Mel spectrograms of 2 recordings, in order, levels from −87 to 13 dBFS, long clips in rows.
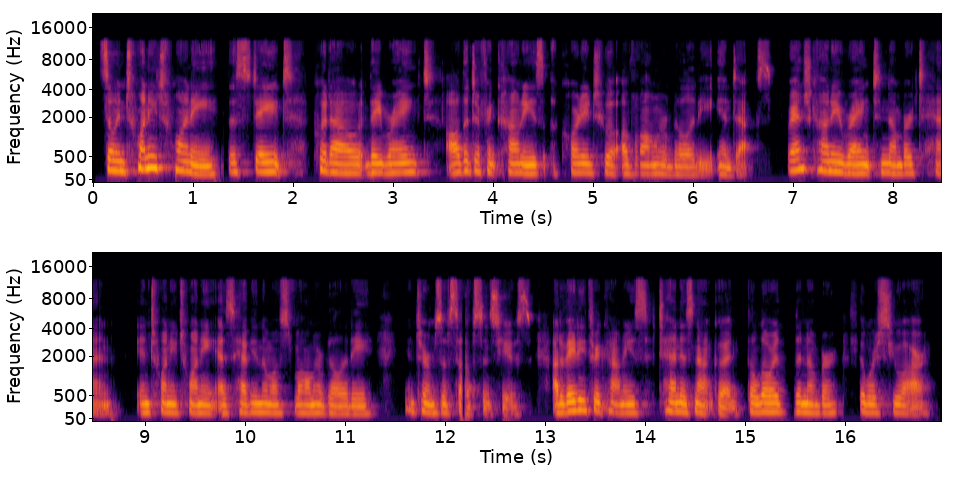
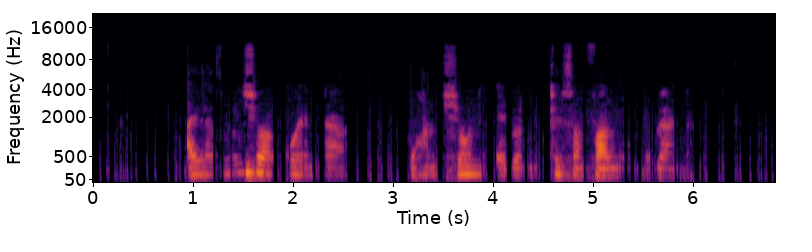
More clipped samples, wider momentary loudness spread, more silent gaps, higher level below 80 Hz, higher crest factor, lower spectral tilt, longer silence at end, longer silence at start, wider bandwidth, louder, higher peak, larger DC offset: neither; second, 10 LU vs 15 LU; second, none vs 2.27-2.31 s, 2.55-2.74 s, 3.06-3.14 s, 4.51-4.57 s; second, -64 dBFS vs -58 dBFS; second, 16 dB vs 24 dB; about the same, -5.5 dB/octave vs -6.5 dB/octave; second, 0.1 s vs 1 s; second, 0.1 s vs 0.95 s; about the same, 12.5 kHz vs 11.5 kHz; first, -20 LUFS vs -31 LUFS; first, -2 dBFS vs -8 dBFS; neither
